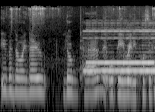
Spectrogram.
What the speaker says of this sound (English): Sorry, that's my phone going.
